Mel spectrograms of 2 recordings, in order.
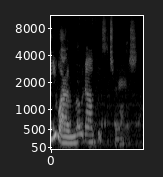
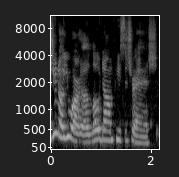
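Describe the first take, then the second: First: Much softer, cool and composed; classy put-down. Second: Said in the usual way. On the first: Retold or imitated. Veronica insulting Jennifer, soft and classy. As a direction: deliver the insult softly, with poise. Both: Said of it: "she said it so classy".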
